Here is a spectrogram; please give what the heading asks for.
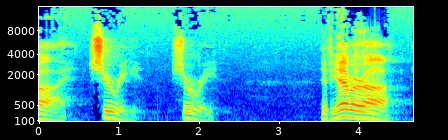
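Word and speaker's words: Tsuri: Wednesday nights amen and tonight's name is Jehovah shuri it starts with a T though TS r i but it's it's pronounced shuri shuri what is it what is it you're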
